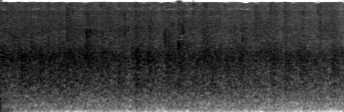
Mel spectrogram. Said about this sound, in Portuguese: Sim, aplaudimos o Senhor. Obrigado, Senhor.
